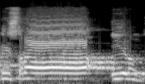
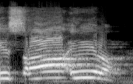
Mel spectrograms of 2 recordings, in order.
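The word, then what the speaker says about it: إسرائيل: Nah, di sini mad wajib muttasil. Gitu bacanya. Bani Israil. Jangan Israil, salah.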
